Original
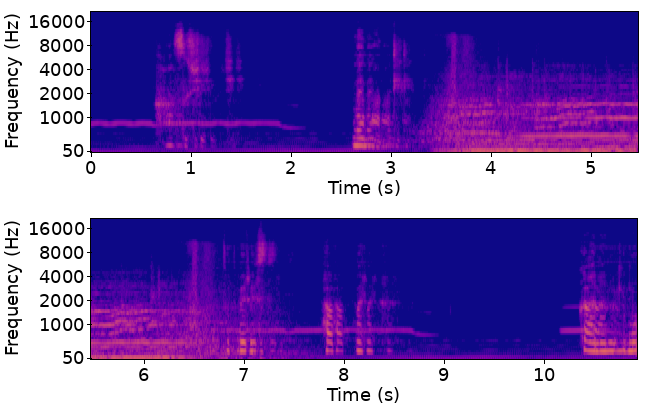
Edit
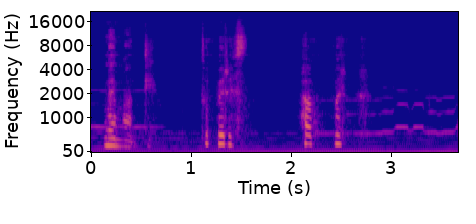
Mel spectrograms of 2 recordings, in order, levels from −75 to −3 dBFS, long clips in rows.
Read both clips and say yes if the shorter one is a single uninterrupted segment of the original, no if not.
no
